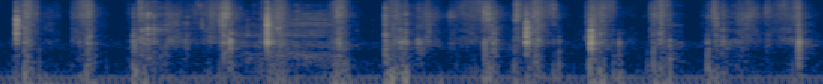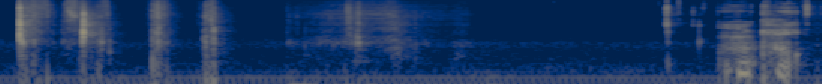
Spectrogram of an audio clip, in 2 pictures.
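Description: Tarot cards shuffled close up, a rapid series of crisp riffling slaps and flicks in an uneven rhythm, with a voice briefly heard at the end.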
